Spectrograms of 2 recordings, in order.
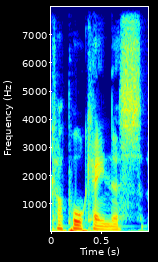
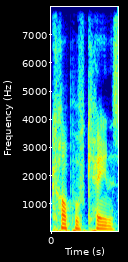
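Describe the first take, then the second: First: The word 'of' is reduced to a short 'o'. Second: The word 'of' is said in full. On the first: The speaker calls it right. "it's cup of kindness. ... It's a Scottish song, say it right" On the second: The speaker calls it wrong. "They said of, not all. It's not cup of kindness"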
